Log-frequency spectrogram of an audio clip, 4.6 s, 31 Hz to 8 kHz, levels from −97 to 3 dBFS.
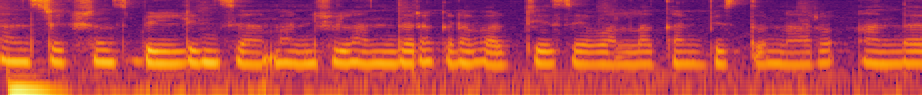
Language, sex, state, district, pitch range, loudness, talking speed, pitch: Telugu, female, Andhra Pradesh, Visakhapatnam, 195-210 Hz, -20 LUFS, 130 wpm, 200 Hz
